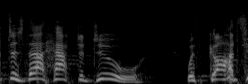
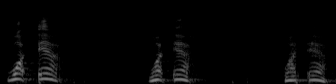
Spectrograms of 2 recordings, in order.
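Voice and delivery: anxious question, softer on each repeat; fading worry; 7 dB quieter than usual. Acted. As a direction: let the doubt die away in echoes. Abraham's doubts echo and fade.

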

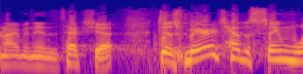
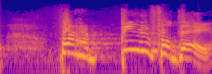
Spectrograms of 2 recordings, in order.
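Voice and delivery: high-pitched mock morning-person gush; sing-song high imitation of a cheery wife; chirpy morning wife; 11 semitones higher than usual. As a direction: imitate an early riser greeting the day, way up high. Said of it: "wake up at, like, five A M and just go".

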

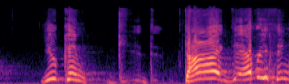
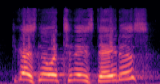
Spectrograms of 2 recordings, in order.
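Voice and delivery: ordinary talk, nothing marked

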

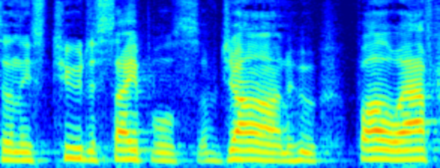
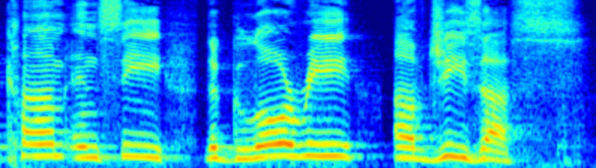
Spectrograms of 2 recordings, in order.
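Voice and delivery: inviting plea; 4 semitones higher, 5 dB louder, slower than usual. Acted. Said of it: "going to them and saying".

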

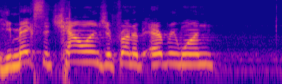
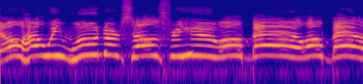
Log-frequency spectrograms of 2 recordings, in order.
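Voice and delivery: sustained high wailing chant; hammed-up frantic pleading; crying out; 11 semitones higher, slower than usual. Dancing prophets beg their god, high wailing cry. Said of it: "they're just crying".

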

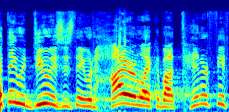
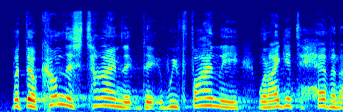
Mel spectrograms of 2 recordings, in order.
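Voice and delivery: ordinary delivery

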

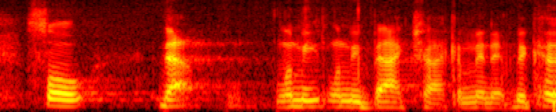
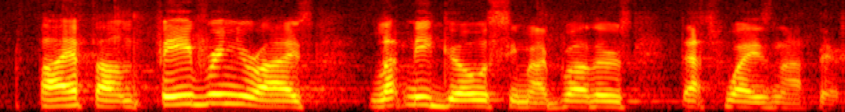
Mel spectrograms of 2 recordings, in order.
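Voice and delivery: louder, measured Bible reading voice; scripture reading; 5 dB louder than usual. Acted. Pastor reading Samuel aloud to the congregation, louder read-aloud. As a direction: read the passage out to the church.

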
